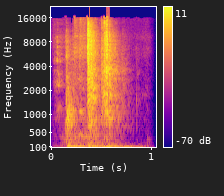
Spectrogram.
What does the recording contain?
sfx heavy door
a percussion sample from a recording session using Will Vinton's studio drum set.
close, door, heavy, slam, thunk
